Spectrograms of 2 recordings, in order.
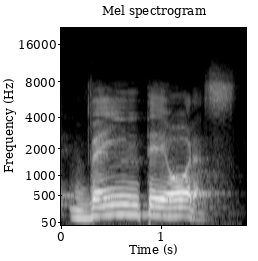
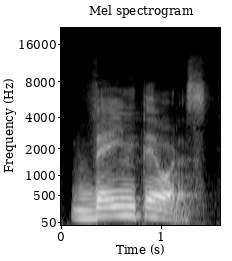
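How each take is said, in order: No difference in how they are said.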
